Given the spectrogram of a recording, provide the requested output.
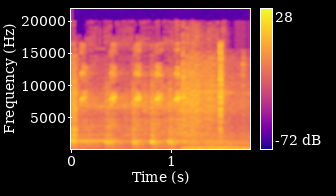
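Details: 2005 Ford Five Hundred AWD SEL, 187,000 miles, weak battery, check engine light and misfire: slow, labored cranking about four beats a second before catching and running up; hard start, cause unconfirmed.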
